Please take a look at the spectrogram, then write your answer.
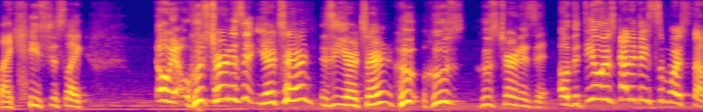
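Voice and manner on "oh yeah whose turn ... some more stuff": high, loud, cocky bravado turned way up. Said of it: "that level of bravado ... turned to eleven".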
